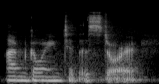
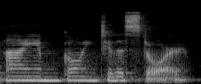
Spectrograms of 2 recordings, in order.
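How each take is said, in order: First: I am is contracted into one syllable. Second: I am is said as two full words. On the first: The speaker calls it right. "but rather" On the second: The speaker calls it wrong. "we won't say"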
